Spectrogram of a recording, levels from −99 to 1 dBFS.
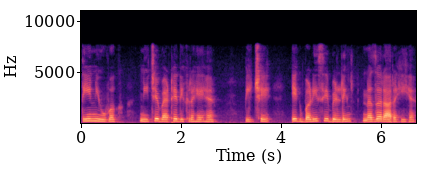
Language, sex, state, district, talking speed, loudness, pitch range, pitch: Hindi, female, Chandigarh, Chandigarh, 145 wpm, -17 LUFS, 190-210 Hz, 200 Hz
